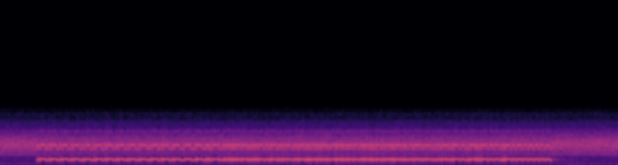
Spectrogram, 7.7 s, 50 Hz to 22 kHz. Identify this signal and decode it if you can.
NAVTEX (SITOR-B), 100 baud, 170 Hz shift, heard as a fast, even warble, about 840 Hz centre. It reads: JEDNAK PREZYDENT OUATTARA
